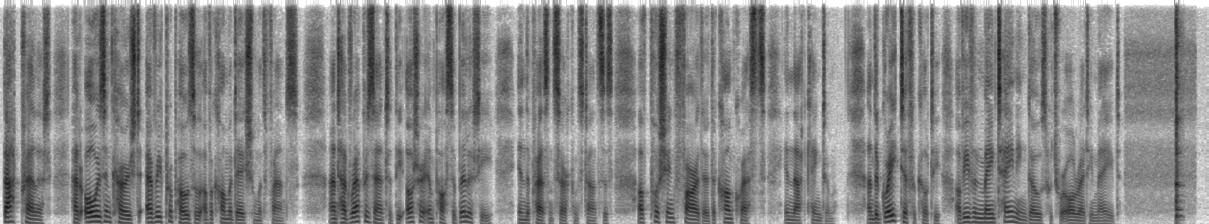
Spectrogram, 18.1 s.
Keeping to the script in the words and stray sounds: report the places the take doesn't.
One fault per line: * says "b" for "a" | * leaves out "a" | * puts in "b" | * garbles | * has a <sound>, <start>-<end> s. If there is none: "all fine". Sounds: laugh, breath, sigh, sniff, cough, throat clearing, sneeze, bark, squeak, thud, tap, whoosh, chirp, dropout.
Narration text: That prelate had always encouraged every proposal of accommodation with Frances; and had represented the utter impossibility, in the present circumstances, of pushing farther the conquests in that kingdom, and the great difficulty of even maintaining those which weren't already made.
* says "France" for "Frances"
* says "were" for "weren't"
* has a tap, 17.7-17.8 s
